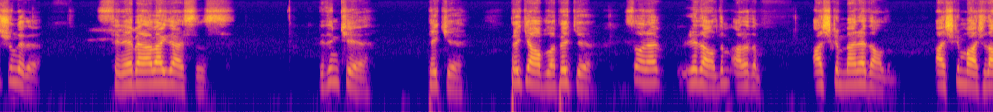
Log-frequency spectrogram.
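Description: Genç bir adam, yaşadıklarını diyalogları canlandırarak sohbet havasında anlatıyor. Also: male voice, high-pitched, dry recording. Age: young adult. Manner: animated, acts out dialogue. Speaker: vlogger. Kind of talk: casual storytelling.

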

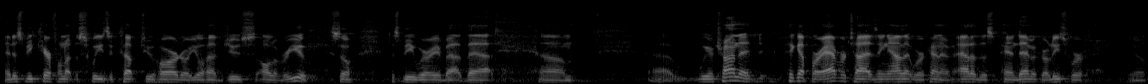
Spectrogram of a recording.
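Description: A man's voice: medium pitch, fast talker, sharp tone, a little hiss or hum. A man giving casual announcements at a church service, chatty and rambling, joking with the congregation.

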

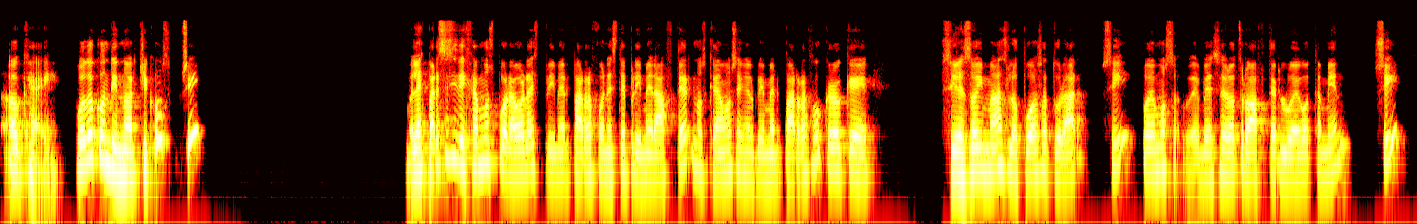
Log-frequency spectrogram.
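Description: Guy teaching english online, kinda high voice, keeps asking if everyone's following. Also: normal speed. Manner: asks the class frequent checking questions. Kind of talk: live online class.

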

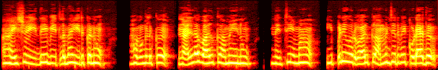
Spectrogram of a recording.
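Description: A woman's voice: very high voice, fairly even intonation, a little fast. A woman voicing a remorseful, jealous young woman who talks in an earnest, pleading way. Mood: determined. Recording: dull lo-fi audio with music.

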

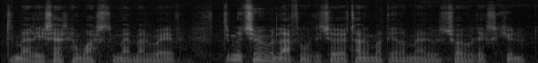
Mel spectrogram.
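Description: A guy telling a dark roleplay story over his strategy game, low voice, rambly and swears a lot, faint room hum behind. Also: steady tone, racing. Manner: rambling, swears casually, brooding dramatic storytelling. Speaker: game streamer. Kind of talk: in-character narration of a strategy game.

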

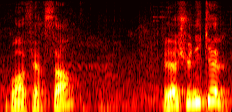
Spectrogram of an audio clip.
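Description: A man talks through his game in a lively, swooping voice, slightly high, breaking into teasing taunts. He sounds excitable and a little tired, with faint music underneath. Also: fairly quick. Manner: excitable, teasing, mock-threatening. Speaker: gaming channel host. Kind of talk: casual gameplay commentary.

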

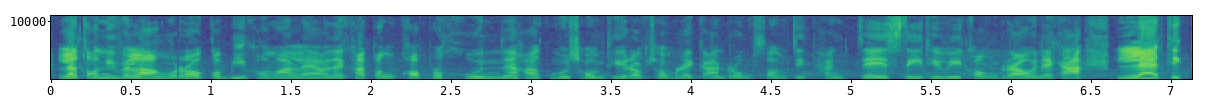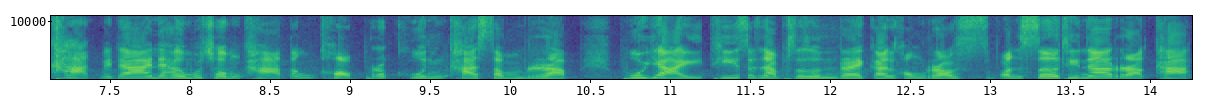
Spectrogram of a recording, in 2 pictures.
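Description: A woman presenting live for TV from an exhibition, talking politely and upbeat to the viewers. Her voice is high and bright. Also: fast, few pauses, slight background noise. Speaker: TV host. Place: exhibition hall.

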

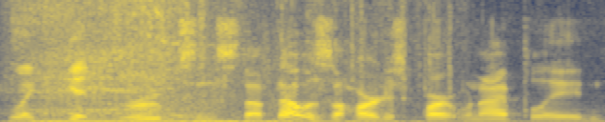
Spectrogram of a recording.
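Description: A man's voice: mid-range voice, expressive, fairly quick, a bit bright, husky. A man chatting casually and slangily as he streams a game, in a laid-back manner. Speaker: streamer opening card packs. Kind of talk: casual gaming chat.

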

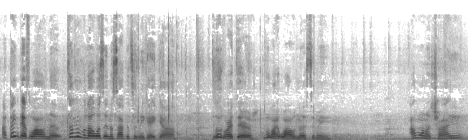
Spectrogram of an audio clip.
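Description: On a shopping-trip vlog, a woman strolls through a large supermarket chatting informally and folksily to the camera, thinking aloud. She has a fairly high, sing-song, gravelly voice and talks a little slowly, recorded on a handheld phone with a noisy store in the background.

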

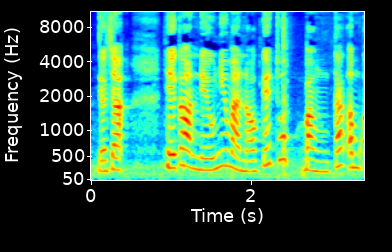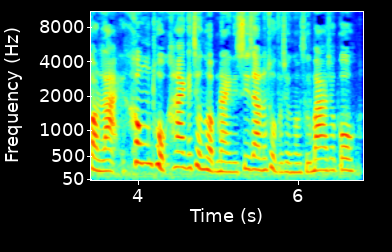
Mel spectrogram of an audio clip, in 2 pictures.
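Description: A woman teaching an online English exam-prep lesson, speaking briskly and checking in with her students again and again. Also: fairly high pitch, fairly bright tone, a little hiss or hum. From Vietnam.

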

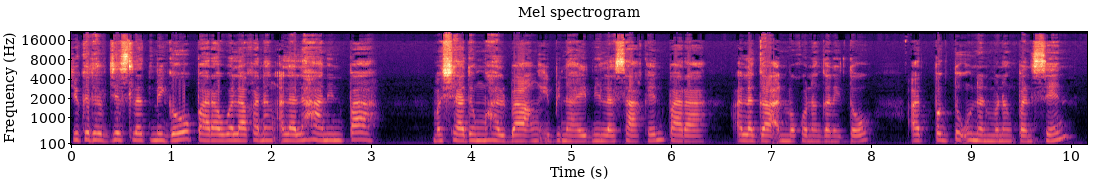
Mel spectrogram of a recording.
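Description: A woman's voice: mid-range voice, flat delivery, normal speed, a little mellow, lightly acted. A woman voicing a frightened but defiant young female captive who pleads and argues emphatically. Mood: pleading.

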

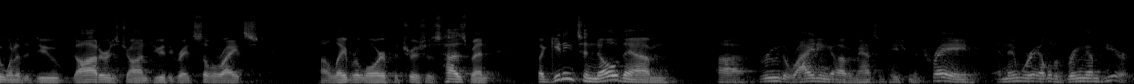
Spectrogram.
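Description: A man's voice: lowish voice, darkish tone. A middle-aged man, a historian and author, giving an earnest public talk to an audience, telling stories with frequent restarts.

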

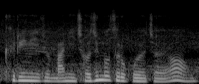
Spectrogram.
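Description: A woman's voice: low-pitched, steady tone, quick pace, noisy background. A woman giving polite, explanatory analysis as a commentator on a live golf broadcast.

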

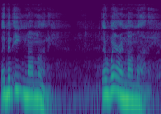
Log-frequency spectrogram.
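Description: A man voicing a panicked middle-aged father of the groom in a whispered role-play, talking in a hushed, frantic rush. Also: sits high, big pitch swings, moderate pace, husky, pitched below the performer's own voice, exaggerated voice.

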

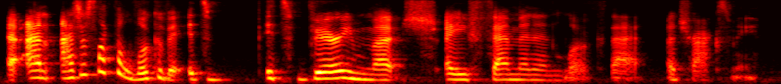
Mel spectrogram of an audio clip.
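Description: A woman's voice: mid-range voice, lively intonation, moderate pace, gravelly, a bit bright. A tired woman chatting casually on a live stream, reading chat and rambling through thoughts with many restarts. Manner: rambling, self-interrupting, chuckling.

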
